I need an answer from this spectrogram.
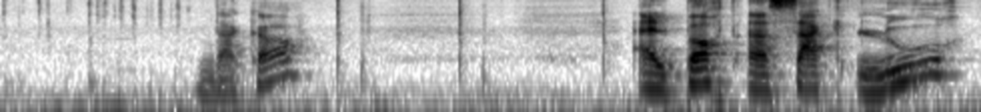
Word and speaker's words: lourd: Elle porte un sac lourd. We don't say the D. It would be for the feminine. You'd add an E and you'd pronounce the D.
